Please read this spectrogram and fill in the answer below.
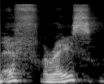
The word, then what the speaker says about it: F-Race: Und dann spricht man das halt so aus wie Fräse, also als Fräsen, aber eigentlich ist der Name F-Race.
